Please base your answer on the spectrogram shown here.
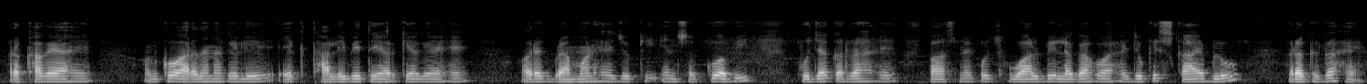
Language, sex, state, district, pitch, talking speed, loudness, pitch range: Hindi, male, Uttar Pradesh, Etah, 130 Hz, 175 wpm, -22 LUFS, 125-135 Hz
